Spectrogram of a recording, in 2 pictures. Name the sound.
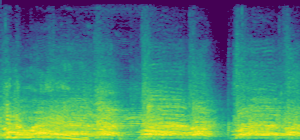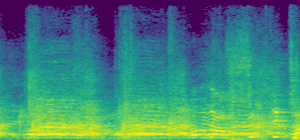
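wrestling crowd cheering and shouting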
